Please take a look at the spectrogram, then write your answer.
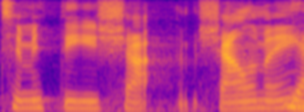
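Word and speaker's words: Timothée Chalamet: We talked about this earlier, but Timothy Chalamet. Yes. Am I saying it right? – Yes.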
